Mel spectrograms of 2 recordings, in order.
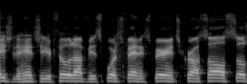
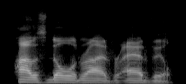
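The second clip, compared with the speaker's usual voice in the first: put-on stuffy congested voice, lower and quieter; 8 semitones lower, 5 dB quieter than usual. Acting out an Advil ad: Nolan Ryan impression with a cold. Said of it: "My impression is Nolan Ryan with a cold".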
